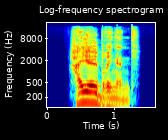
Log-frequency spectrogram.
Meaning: beneficial
- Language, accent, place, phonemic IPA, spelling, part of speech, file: German, Germany, Berlin, /ˈhaɪ̯lˌbʁɪŋənt/, heilbringend, adjective, De-heilbringend.ogg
